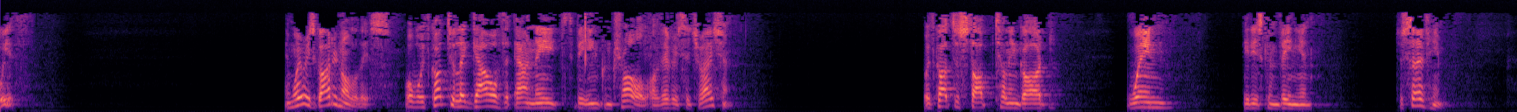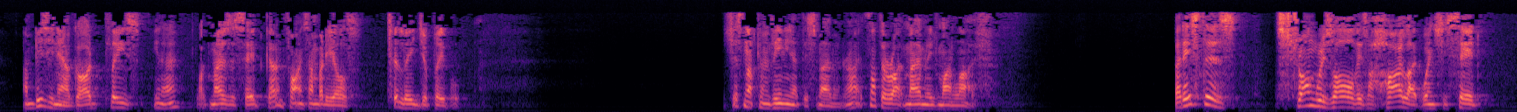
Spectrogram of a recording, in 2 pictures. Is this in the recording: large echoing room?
yes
